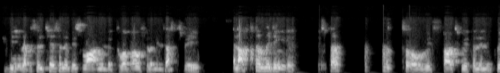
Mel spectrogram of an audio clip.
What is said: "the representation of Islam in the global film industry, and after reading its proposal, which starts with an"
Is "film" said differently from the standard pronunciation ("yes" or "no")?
no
